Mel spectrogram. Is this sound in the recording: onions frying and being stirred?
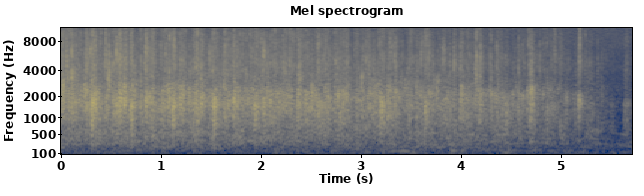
no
